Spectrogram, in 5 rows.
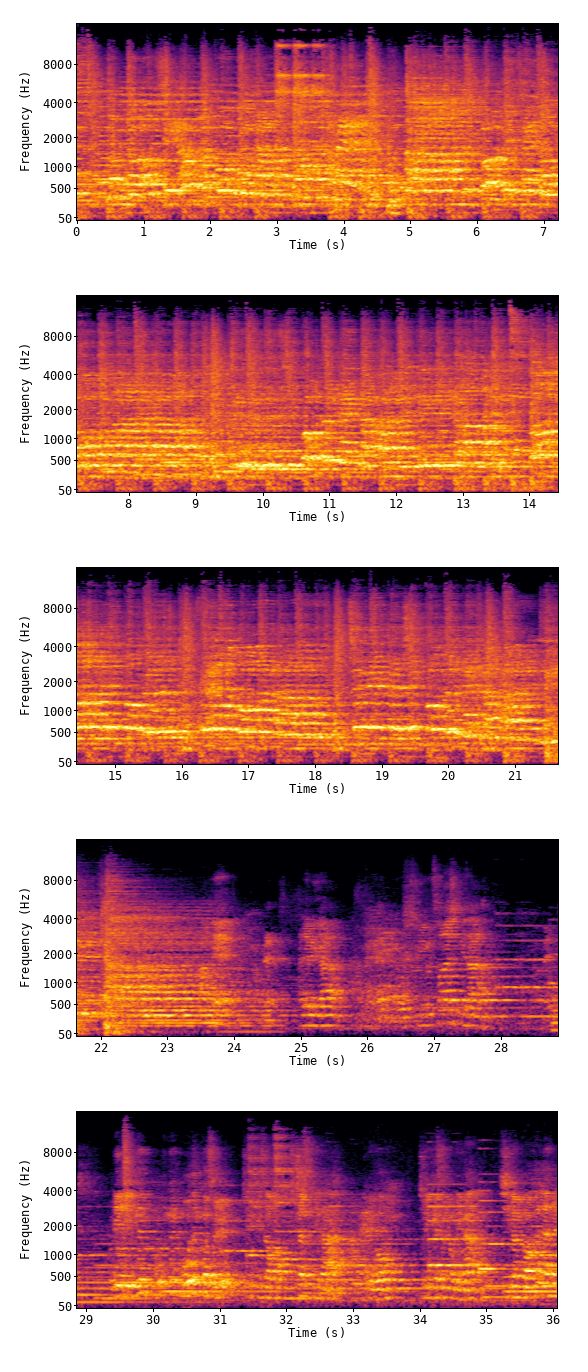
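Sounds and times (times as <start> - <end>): group singing gospel song: 0.0 - 24.4
band accompaniment: 0.0 - 25.0, 26.3 - 36.0.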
